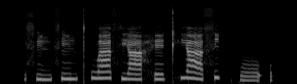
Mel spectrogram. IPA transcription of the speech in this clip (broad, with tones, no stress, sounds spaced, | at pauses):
s ĩ˨˩ ŋ s ĩ˧ m t̪ʰ w a˦ s j a˧ h e˧ kʰ j a˥˧ s i˦ k̚ p o˨ ʔ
